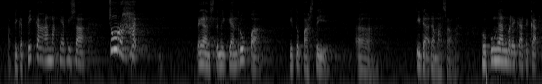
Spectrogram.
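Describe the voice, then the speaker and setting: Male pastor, higher voice, lively storytelling sermon with frequent chuckles, church hall reverb. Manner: animated, chuckles often, addresses the congregation directly. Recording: echoey hall, faint background noise.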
